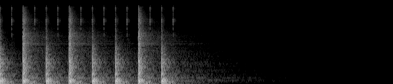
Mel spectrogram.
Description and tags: Run loop
Drums, Electronic, Sampling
